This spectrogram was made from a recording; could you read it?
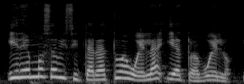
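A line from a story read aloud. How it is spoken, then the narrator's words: Lively mother's voice. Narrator (Spanish): le dijo mamá en un tono vivaz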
